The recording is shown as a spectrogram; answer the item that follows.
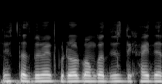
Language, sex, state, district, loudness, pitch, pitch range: Hindi, male, Jharkhand, Garhwa, -15 LUFS, 145 Hz, 140-145 Hz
